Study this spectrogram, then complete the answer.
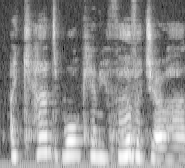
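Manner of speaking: put-on old, motherly elderly woman's voice. Voicing an old character who cannot walk further: old and motherly voice. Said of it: "just sound old and motherly for her".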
